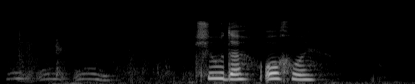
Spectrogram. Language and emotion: Russian, neutral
